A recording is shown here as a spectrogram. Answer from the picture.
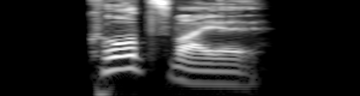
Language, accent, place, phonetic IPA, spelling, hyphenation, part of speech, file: German, Germany, Berlin, [ˈkʊʁt͡svaɪ̯l], Kurzweil, Kurz‧weil, noun, De-Kurzweil.ogg
- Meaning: amusement, diversion, pastime (light pleasant entertainment)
